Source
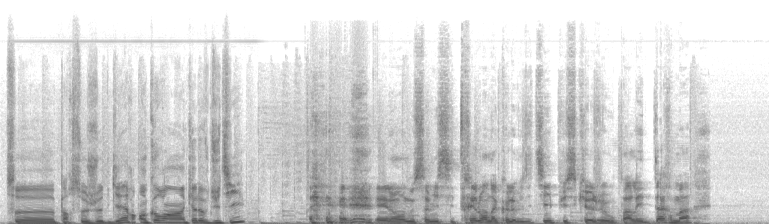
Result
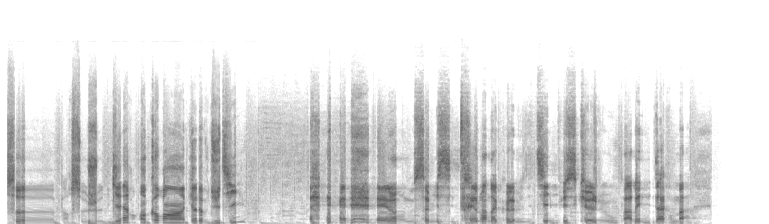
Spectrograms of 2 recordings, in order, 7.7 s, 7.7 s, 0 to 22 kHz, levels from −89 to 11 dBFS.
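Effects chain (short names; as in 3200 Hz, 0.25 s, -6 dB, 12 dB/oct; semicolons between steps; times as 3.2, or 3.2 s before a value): gate -44 dBFS, range -24 dB; weighting filter ITU-R 468; level quantiser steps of 24 dB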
